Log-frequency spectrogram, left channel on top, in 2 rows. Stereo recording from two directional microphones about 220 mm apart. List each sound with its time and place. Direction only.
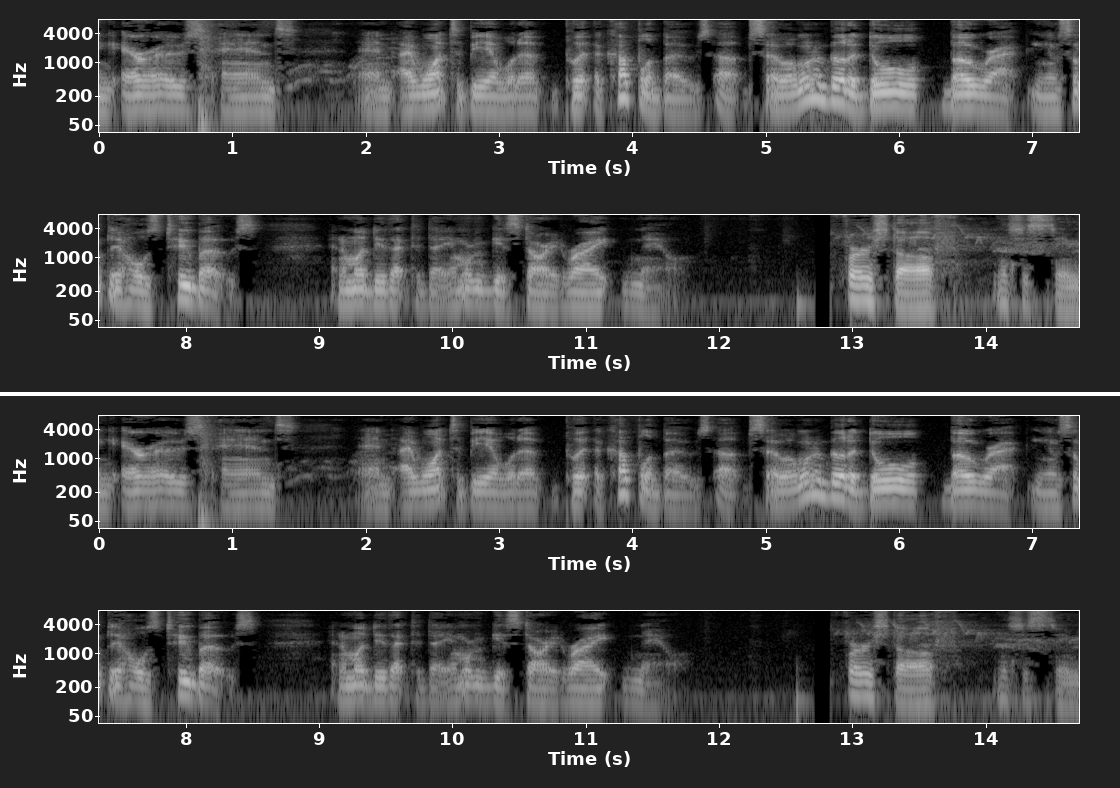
0.1 s speech: 10° left (ahead or behind)
13.1 s speech: 35° left (ahead or behind)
